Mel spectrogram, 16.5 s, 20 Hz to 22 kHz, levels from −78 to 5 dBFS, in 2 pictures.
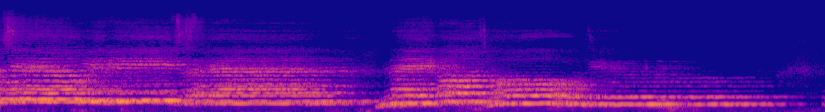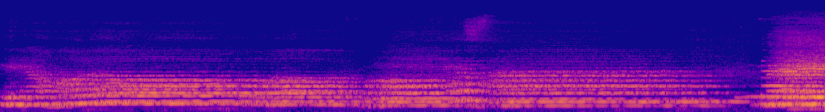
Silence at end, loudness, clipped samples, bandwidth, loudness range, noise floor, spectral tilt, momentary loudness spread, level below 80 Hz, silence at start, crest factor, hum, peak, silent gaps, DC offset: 0 s; -27 LUFS; under 0.1%; 15.5 kHz; 5 LU; -49 dBFS; -5.5 dB/octave; 11 LU; -66 dBFS; 0 s; 18 dB; none; -8 dBFS; none; under 0.1%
